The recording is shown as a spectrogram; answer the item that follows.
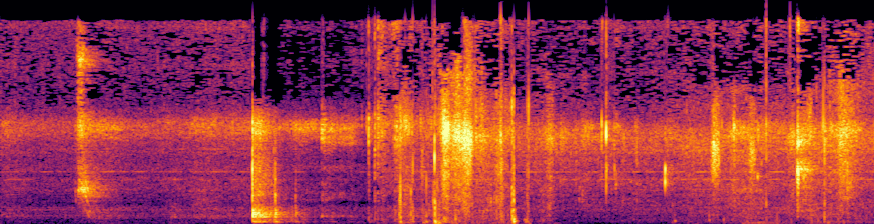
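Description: A string of knocks and clicks from the camera being handled and moved close up. The loudest knock comes about two seconds in, and several quicker taps follow from about three seconds on.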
